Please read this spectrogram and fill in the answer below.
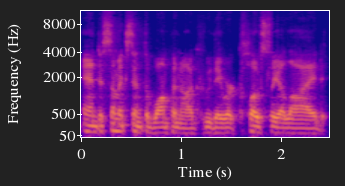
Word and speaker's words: Wampanoag: massachusetts people um and to some extent the wampanoag who they were closely allied and uh uh very culturally related to um that's how you pronounce that term wampanog um it's a word that you probably will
